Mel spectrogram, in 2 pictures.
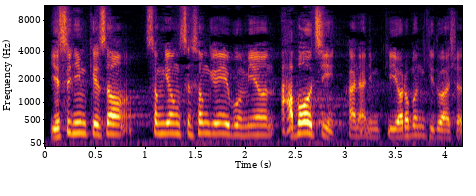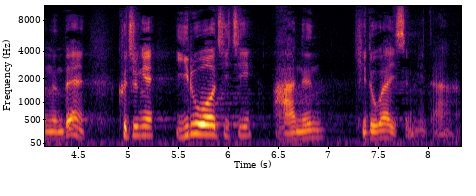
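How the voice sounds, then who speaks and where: A man's voice: fairly high pitch, pushed and bright. A man preaching a sermon to students in a school chapel, telling stories with animation and acting out the voices he quotes. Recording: hall reverb.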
